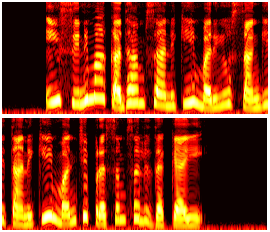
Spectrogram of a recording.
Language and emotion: Telugu, neutral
